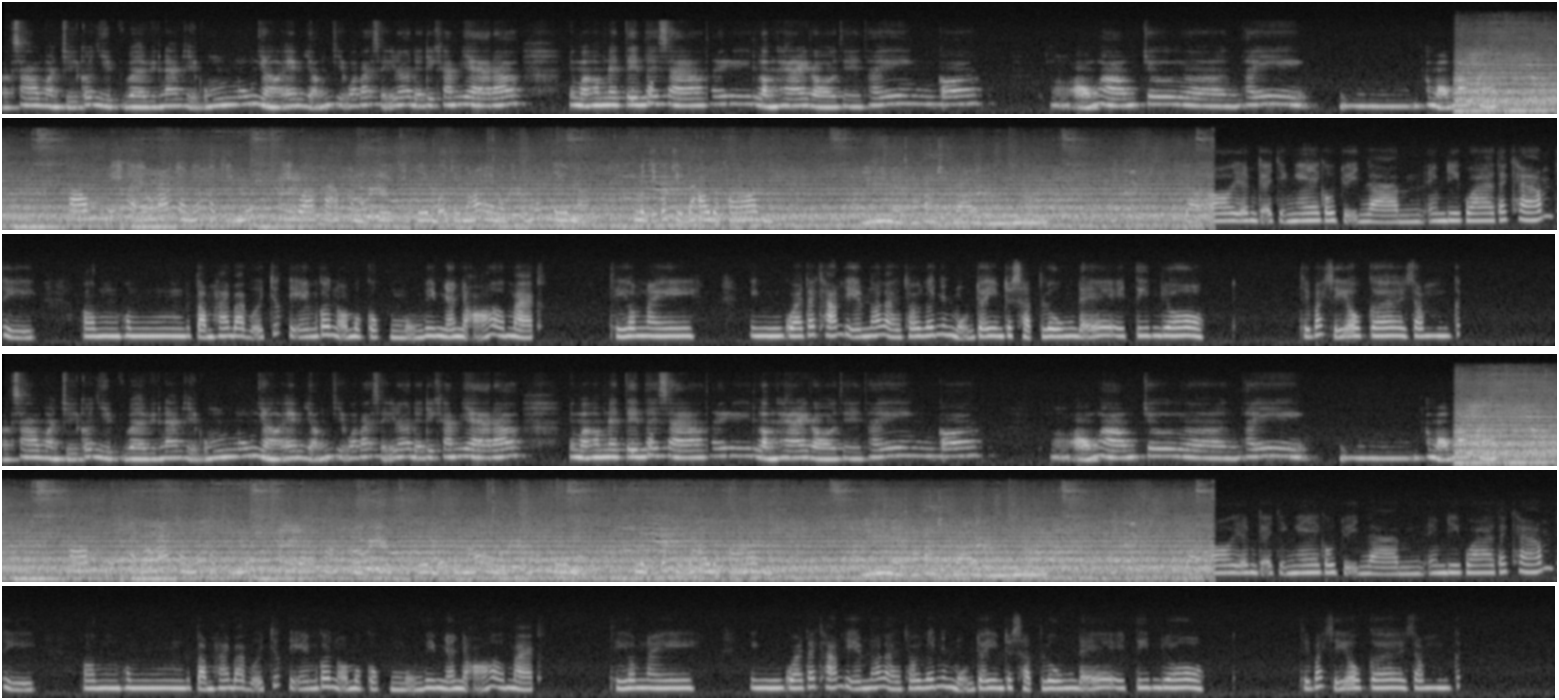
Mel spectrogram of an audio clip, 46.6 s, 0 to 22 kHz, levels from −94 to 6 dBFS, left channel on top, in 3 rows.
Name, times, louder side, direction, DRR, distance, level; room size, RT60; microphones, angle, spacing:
voice 1, 0.0-9.8 10.5-13.1 13.4-15.0 24.1-26.1, equal, ahead, 6.9 m, -23 dB
sound 1, 14.5-27.7, right 2 dB, 25° right, 5.4 m, -21 dB
voice 2, 16.2-23.3 27.4-31.4 31.9-36.4 37.2-38.0 38.6-43.1 44.1-45.7, left 3 dB, 50° left, 4.2 m, -22 dB
head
